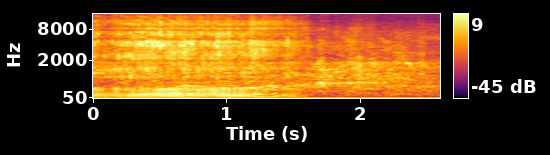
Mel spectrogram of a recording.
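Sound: voice imitating snoring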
